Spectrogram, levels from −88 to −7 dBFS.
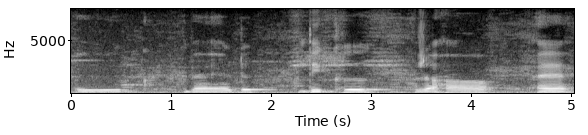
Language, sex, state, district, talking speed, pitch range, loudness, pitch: Hindi, male, Madhya Pradesh, Dhar, 60 wpm, 130-140 Hz, -16 LUFS, 130 Hz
